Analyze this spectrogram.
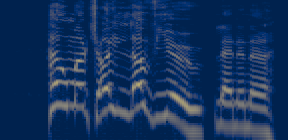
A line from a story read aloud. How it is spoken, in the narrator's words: he brought out almost desperately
